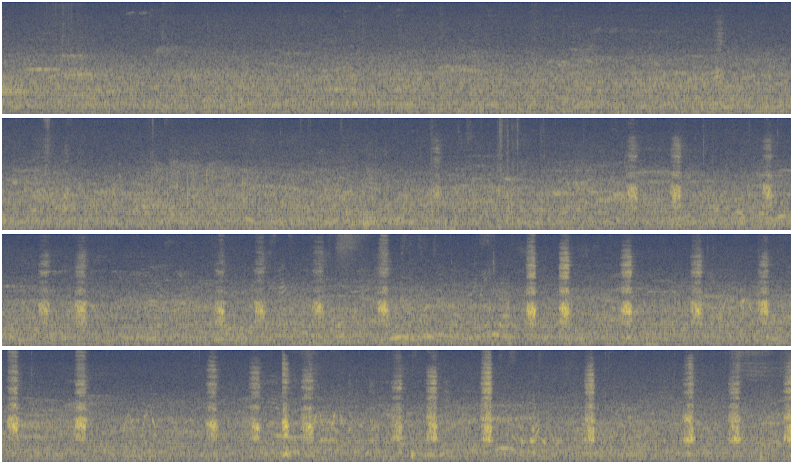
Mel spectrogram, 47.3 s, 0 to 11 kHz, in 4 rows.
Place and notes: Ottignies-Louvain-la-Neuve, Belgique - Egyptian gooses
On a very busy day on the Bois des Rêves leisure parc, emden goose and egyptian gooses on a pontoon. After a few time, two young children are very interested by the birds.
Ottignies-Louvain-la-Neuve, Belgium, 10 July 2016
